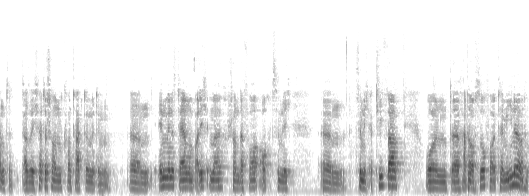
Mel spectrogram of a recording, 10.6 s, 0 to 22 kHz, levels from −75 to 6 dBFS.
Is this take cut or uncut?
cut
